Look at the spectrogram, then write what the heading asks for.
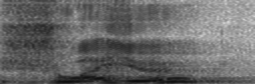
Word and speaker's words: joyeux: What we will do instead is joyeux, one word, 2 syllables, joyeux anniversaire.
